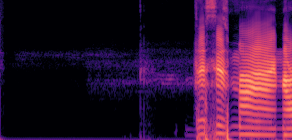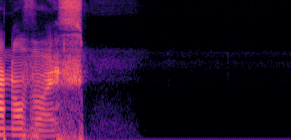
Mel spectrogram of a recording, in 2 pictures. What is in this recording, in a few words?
normal voice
